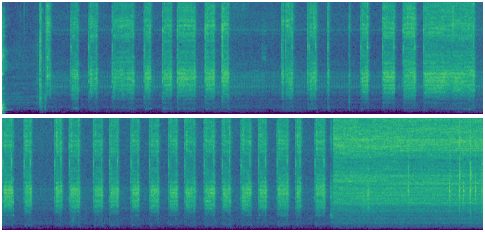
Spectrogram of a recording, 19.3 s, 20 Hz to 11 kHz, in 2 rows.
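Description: Toyota 22RE fuel injector on a bench test rig, pulsed so that it sprays into a cup in short hissing bursts about twice a second. Near the end the bursts give way to a steady hiss.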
